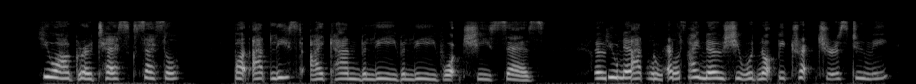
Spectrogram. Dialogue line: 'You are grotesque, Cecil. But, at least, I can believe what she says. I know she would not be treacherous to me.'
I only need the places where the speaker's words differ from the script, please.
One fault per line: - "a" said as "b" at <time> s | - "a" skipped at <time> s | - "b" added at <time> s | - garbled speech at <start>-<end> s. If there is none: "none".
- "believe" added at 4.0 s
- garbled speech at 5.9-6.9 s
